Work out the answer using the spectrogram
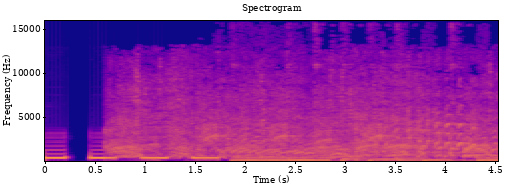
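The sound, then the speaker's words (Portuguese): Telephone beeps as a number is dialed for a prank call: a few short, steady mid-pitched tones over loud hissing noise, followed by a car's screeching skid that fills the rest. “Vamos ligar de novo aqui!”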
